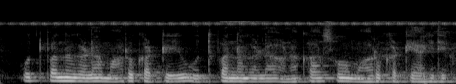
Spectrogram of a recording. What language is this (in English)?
Kannada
